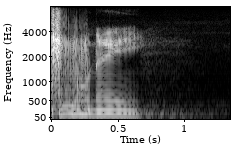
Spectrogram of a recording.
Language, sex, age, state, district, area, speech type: Tamil, male, 18-30, Tamil Nadu, Mayiladuthurai, rural, read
